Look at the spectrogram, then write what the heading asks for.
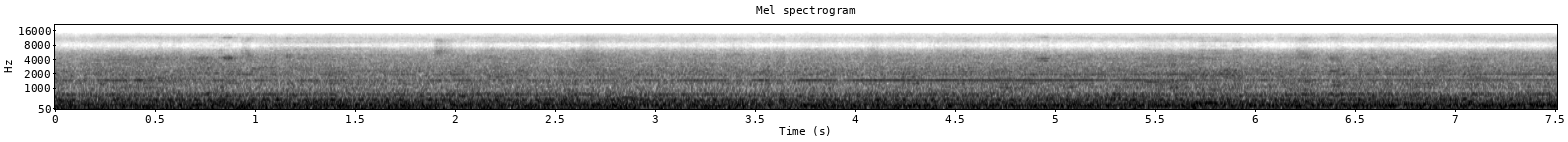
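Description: Cabin noise of a diesel railcar under way: a steady engine drone over a constant rumble.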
